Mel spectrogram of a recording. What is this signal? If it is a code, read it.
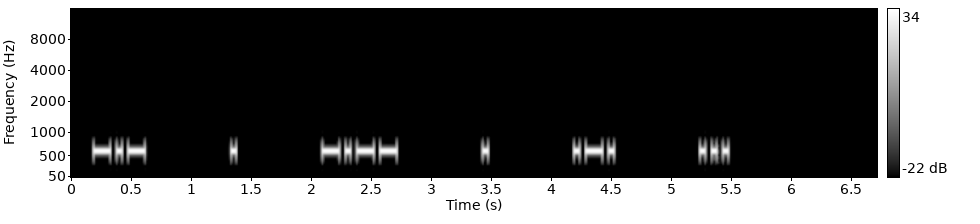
Morse code, heard as a keyed tone, about 25 wpm, spaced as for 10 wpm, 600 Hz. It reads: KEYERS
